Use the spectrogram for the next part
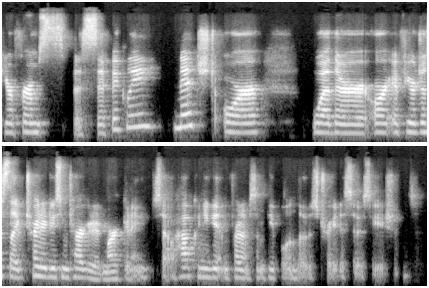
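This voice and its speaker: A woman co-hosting a live online Q&A who runs a firm, playful and quick with asides. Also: medium pitch, sharp tone. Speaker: co-host, accounting firm owner. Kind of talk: casual live Q&A chat.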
